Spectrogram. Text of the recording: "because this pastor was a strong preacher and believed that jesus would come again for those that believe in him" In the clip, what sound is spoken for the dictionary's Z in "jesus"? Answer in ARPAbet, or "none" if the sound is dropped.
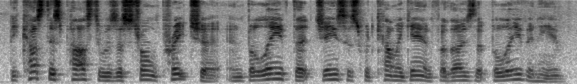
Z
